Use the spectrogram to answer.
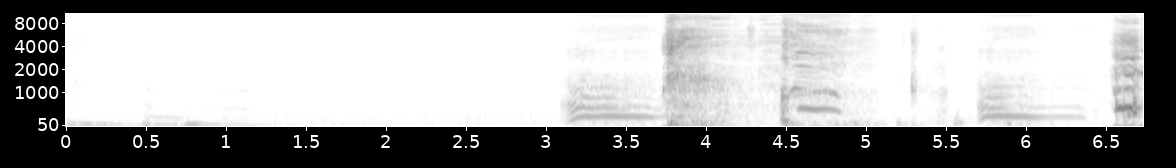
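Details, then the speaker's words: Snoring of a sleeping pet dog, microphone held close to her face: irregular squeaky, whistling breaths with a few rougher snorts in a quiet room. "he turned his mic on grabbed it off the stand and he put it down in my baby's little face and you can hear her snoring it's so cute"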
